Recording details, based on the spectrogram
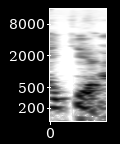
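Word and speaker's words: IKEA: あそこの発音はイケアなんですって。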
